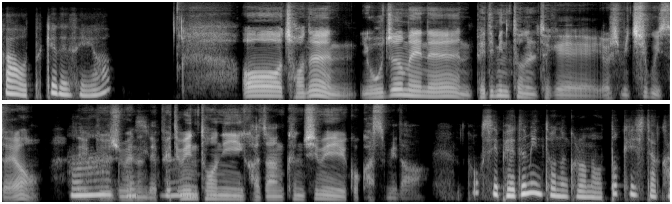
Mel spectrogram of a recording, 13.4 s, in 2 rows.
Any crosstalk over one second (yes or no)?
yes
